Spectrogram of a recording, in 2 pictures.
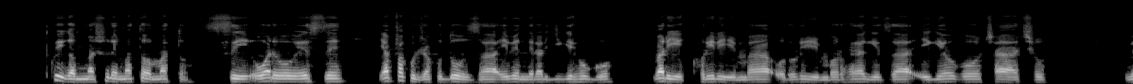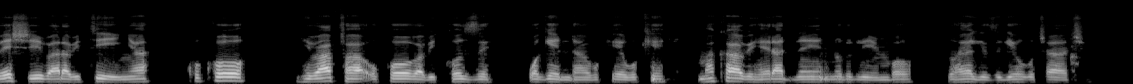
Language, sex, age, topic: Rundi, male, 36-49, education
